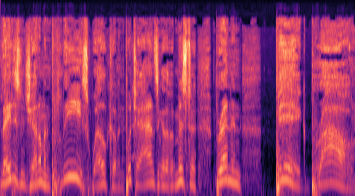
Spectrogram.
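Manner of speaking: seductive, sultry, building stage-announcer voice. Showing how the speaker would introduce a guest as an announcer, sexy announcer voice. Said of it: "I wish I could be an announcer".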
